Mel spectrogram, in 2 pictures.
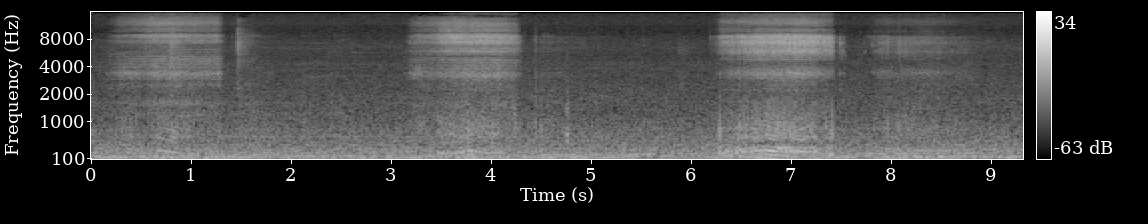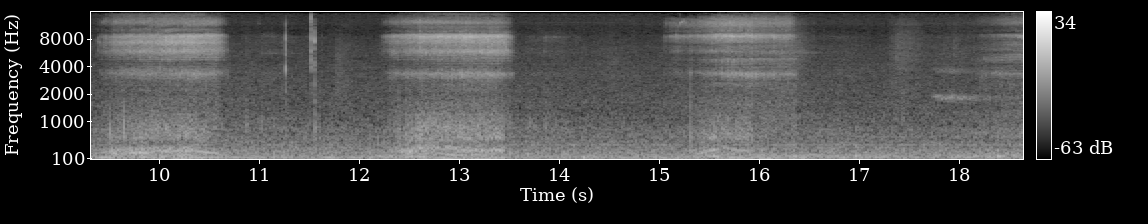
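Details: Snoring while sleeping under the table: steady, rhythmic snoring with a rough snore on each breath, about 20 breaths a minute; snoring.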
